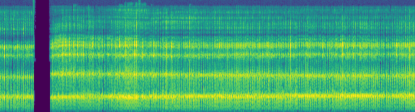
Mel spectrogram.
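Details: Custom-made burping sound effect: a long, drawn-out, steady-pitched burp after a brief pause; belching.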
